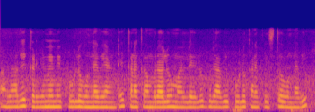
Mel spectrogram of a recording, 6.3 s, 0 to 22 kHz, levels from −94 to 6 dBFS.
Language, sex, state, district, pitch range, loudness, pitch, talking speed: Telugu, female, Telangana, Mahabubabad, 185-195 Hz, -17 LUFS, 190 Hz, 115 wpm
